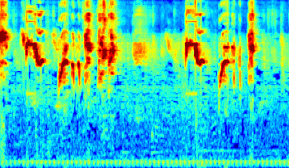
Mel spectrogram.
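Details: Orange-headed thrush singing loudly: high, sweet whistled phrases, some sliding downward, in bursts separated by short pauses, over a steady low mechanical hum.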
